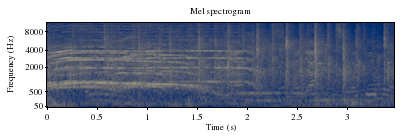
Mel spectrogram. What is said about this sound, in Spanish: así que un aplauso para ellos, por favor.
